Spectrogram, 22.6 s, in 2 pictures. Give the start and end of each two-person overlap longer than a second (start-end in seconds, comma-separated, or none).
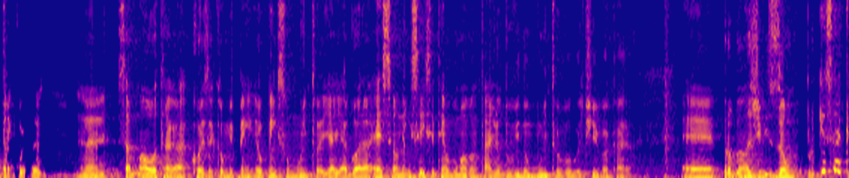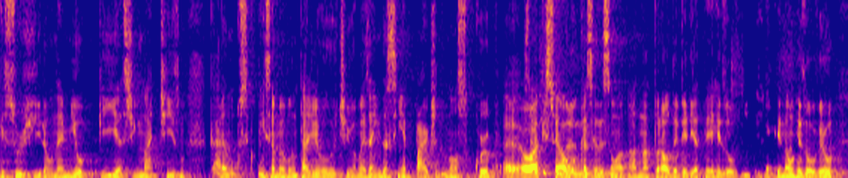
18.0-19.6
